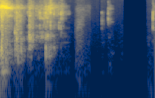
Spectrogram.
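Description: Crinkly plastic rustling of a wrapped cereal bar being pulled out of a bag, an irregular crackle lasting about the first second and fading.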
